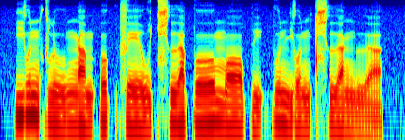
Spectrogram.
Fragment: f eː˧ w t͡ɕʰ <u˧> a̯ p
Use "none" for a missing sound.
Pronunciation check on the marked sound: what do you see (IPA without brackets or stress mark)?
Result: ɯ˧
